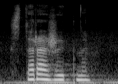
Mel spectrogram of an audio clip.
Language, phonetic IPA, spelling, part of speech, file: Belarusian, [staraˈʐɨtnɨ], старажытны, adjective, Be-старажытны.ogg
- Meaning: ancient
